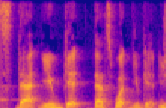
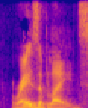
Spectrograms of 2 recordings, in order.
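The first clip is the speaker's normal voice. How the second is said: Australian accent, much lower; 6 semitones lower than usual. Demonstrating how a spoken phrase comes out, in an australian accent. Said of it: "in an Australian accent".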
